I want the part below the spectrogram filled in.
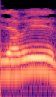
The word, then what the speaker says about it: Yahvé: Hay un debate teológico acerca de cuál sería la pronunciación correcta, si es Yahová o Yahvé o Jehová. Parece que Yahová es un tipo más reciente de pronunciación de la época, tal vez del siglo XVI, y que Yahvé, de hecho, es la correcta pronunciación del nombre de Dios.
